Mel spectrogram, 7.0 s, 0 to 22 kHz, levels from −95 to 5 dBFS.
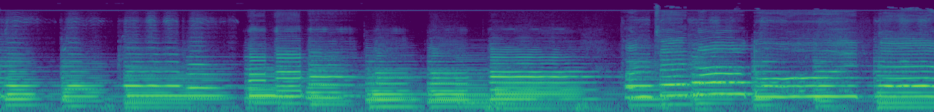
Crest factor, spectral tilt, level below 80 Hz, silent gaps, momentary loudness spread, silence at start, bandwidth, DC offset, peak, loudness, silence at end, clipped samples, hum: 14 dB; -5.5 dB/octave; -50 dBFS; none; 8 LU; 0 s; 16.5 kHz; under 0.1%; -6 dBFS; -20 LUFS; 0 s; under 0.1%; none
